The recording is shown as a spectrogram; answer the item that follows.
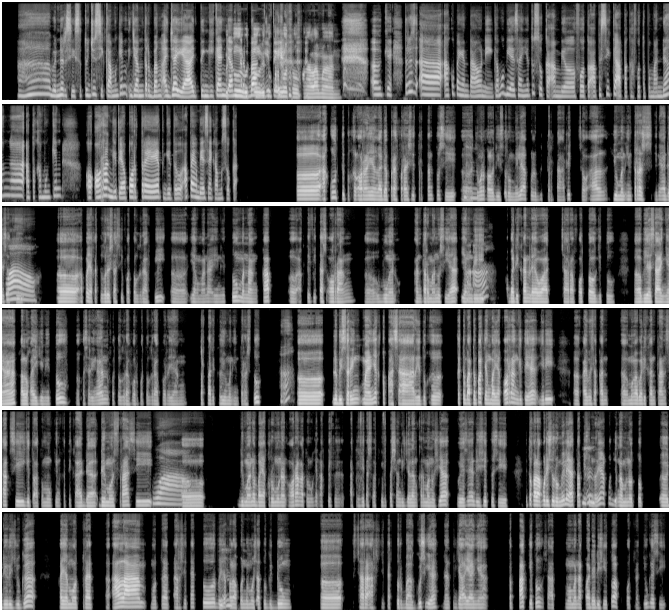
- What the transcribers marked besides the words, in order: laughing while speaking: "ya?"; laugh; in English: "Portrait"; in English: "human interest"; in English: "human interest"
- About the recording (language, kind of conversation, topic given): Indonesian, podcast, Bagaimana Anda mulai belajar fotografi dengan ponsel pintar?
